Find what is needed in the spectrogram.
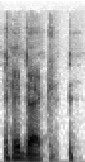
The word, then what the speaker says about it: Quebec: Alex Trebek always pronounced it to Quebec. Quebec. What is it? – I've heard Americans say Quebec before. No, it's Quebec. – Quebec.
